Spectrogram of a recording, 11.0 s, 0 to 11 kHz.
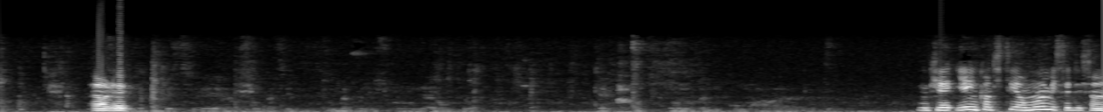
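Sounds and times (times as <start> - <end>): faint muffled voice speaking: 1.2 - 4.9, 6.0 - 8.1.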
